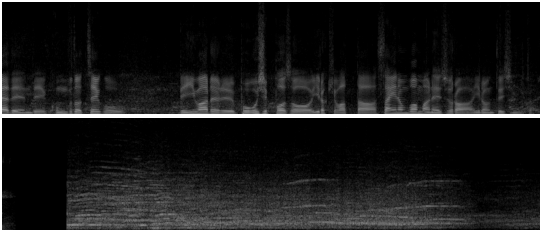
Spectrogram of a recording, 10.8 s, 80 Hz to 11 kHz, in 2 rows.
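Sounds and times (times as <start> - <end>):
speech: 0.0 - 5.5
large crowd of fans cheering at an airport: 6.0 - 10.7.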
